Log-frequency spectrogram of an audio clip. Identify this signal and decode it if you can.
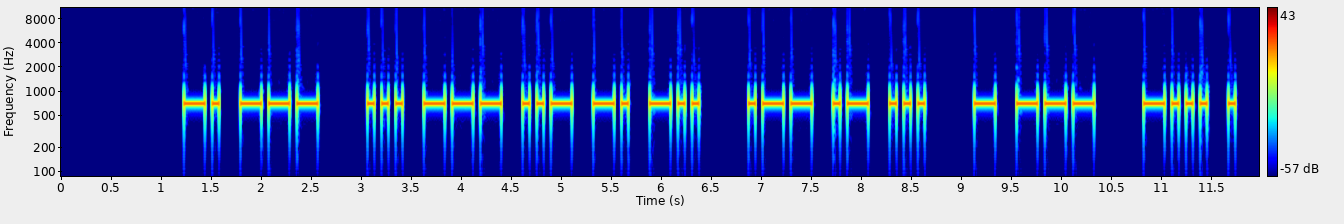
Morse code, heard as a keyed tone, about 17 wpm, 700 Hz. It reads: NO SOUND WAS TO BE
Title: Sentences from Top 1000 Words - Review Part 1 - 17wpm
